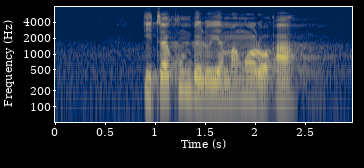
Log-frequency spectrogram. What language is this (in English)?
Venda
